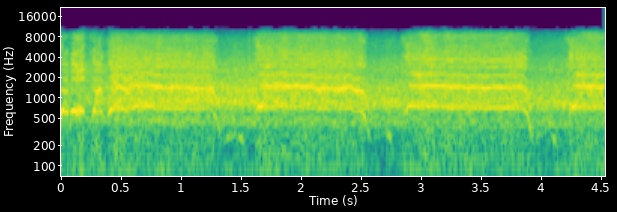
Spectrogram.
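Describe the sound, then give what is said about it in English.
A BART train screeches loudly along the tracks, a continuous shrill metallic squeal with wavering, sliding pitches over a roaring rumble, unbroken for several seconds. “Randall Chang told us he thinks that BART sounds like the goal scream in soccer matches.”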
